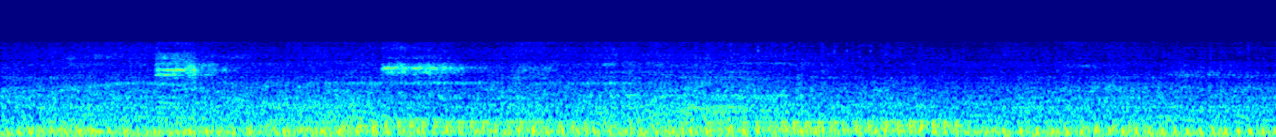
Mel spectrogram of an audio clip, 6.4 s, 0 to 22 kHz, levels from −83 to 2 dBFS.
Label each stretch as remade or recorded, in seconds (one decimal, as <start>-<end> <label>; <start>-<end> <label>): 0.0-3.6 remade; 3.6-4.4 recorded; 4.4-6.4 remade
